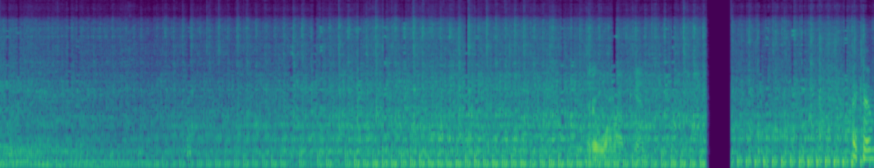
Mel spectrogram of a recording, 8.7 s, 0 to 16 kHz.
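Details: Nearly 50-year-old Honda Trail 70 (CT70) single after exhaust weld, flywheel, points, valve, camshaft, timing-chain and timing work; small single revs up and settles in quick even putter, no knocks; some smoke, likely oil burning off in muffler. Normal revving.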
